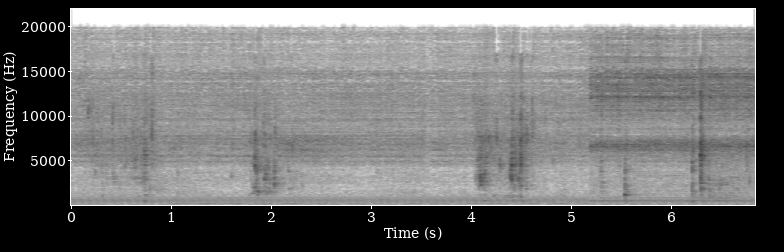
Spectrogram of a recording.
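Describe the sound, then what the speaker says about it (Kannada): Water poured into a pot of washed rice for a simple home-style pulao, a steady splashing, gurgling fill with a few sharper drip-like spikes, close and continuous with no talking. "ನೋಡಿ ಇವಾಗ ನೀರು ಹಾಕ್ತದನಿ."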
